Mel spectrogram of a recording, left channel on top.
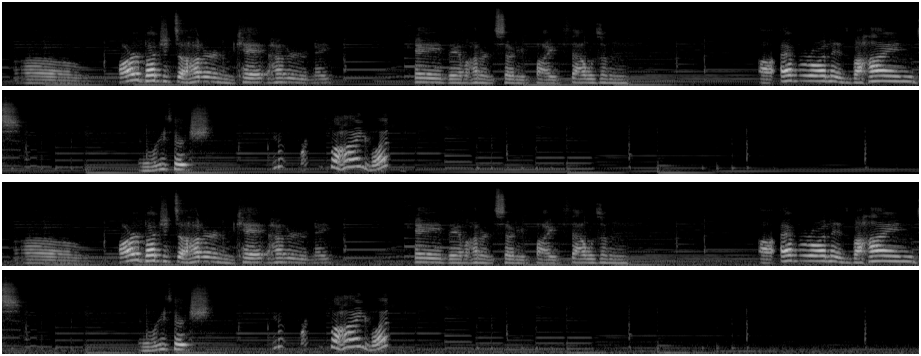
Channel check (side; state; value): right; noise; rumble, 26 dB below the sound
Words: Our budget's 108k, they have 175,000. Everyone is behind in research. Britain's behind? What?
